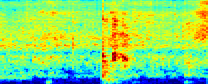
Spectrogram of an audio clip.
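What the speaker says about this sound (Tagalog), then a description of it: "gisa mo lang yung chicken" Chicken sautéing in a pan with a steady, close sizzle and a brief stirring clatter partway through, with no voices.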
